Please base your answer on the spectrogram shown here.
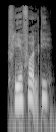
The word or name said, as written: flerfoldig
